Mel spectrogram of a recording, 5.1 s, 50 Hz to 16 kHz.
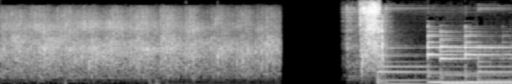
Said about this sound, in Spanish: Estamos aquí con los jóvenes y las jóvenes de la preparatoria número 5, a quienes les pido que nos den un fuerte aplauso para que se den cuenta que estamos acá.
